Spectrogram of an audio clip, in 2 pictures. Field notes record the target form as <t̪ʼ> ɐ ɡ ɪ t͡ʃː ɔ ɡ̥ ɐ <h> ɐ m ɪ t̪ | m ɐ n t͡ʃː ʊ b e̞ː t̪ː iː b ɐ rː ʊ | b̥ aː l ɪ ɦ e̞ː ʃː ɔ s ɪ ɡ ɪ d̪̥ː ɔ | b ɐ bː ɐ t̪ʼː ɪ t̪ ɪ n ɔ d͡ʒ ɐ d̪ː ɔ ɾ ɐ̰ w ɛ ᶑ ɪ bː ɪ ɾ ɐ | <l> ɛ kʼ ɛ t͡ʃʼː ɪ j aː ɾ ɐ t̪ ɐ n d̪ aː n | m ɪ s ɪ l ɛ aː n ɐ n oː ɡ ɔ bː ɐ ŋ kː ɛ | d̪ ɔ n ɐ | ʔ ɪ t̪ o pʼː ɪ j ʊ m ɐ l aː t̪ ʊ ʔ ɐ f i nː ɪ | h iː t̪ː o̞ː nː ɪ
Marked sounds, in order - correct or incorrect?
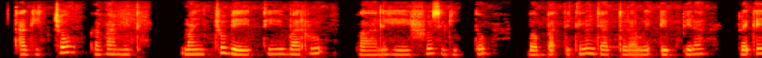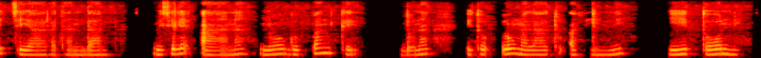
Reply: correct, incorrect, incorrect

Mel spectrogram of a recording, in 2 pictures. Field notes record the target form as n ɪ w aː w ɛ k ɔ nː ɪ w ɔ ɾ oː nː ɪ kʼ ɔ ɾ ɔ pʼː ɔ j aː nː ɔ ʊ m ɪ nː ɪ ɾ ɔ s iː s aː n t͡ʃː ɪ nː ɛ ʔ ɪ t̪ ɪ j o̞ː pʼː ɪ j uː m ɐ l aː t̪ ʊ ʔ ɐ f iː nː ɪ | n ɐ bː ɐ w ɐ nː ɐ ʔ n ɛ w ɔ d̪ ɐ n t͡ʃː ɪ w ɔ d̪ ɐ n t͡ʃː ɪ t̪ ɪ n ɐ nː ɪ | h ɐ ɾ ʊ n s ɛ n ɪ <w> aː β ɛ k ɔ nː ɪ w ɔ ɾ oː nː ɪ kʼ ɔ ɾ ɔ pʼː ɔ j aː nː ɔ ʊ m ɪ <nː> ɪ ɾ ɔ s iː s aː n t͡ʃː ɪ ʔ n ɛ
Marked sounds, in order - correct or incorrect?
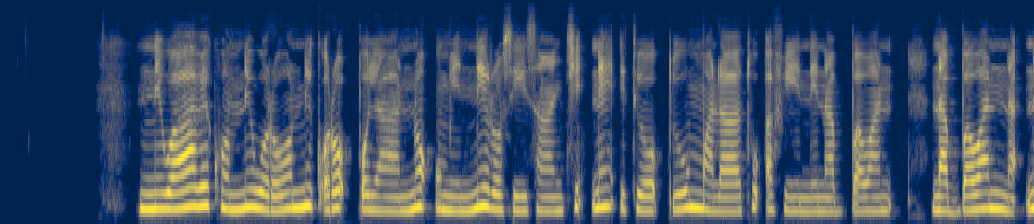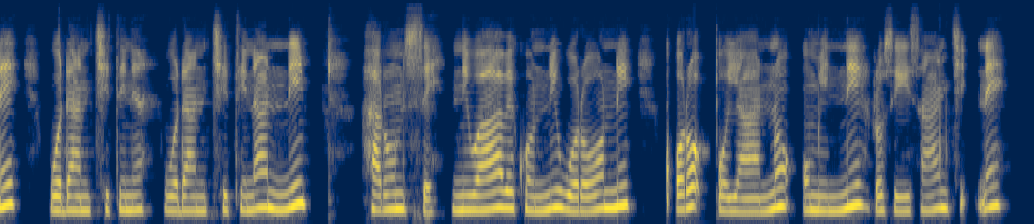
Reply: correct, correct

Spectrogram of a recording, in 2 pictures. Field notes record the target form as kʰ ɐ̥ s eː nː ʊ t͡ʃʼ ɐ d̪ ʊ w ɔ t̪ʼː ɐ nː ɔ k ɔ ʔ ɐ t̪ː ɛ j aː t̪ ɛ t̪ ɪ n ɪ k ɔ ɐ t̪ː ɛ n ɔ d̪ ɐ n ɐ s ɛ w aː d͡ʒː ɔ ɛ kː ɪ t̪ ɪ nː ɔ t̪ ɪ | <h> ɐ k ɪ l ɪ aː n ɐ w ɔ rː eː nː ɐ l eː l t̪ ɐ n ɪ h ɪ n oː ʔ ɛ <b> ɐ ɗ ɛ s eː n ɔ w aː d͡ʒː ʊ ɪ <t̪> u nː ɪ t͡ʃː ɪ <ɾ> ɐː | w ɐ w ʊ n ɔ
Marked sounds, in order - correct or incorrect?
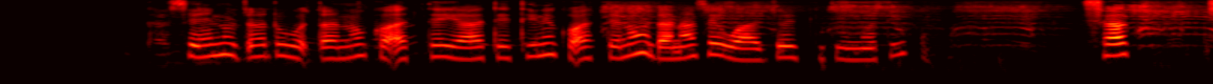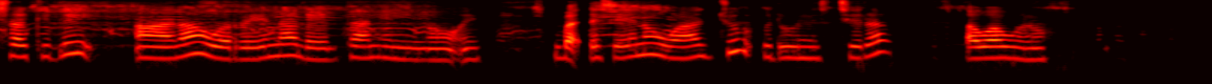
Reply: incorrect, correct, incorrect, correct

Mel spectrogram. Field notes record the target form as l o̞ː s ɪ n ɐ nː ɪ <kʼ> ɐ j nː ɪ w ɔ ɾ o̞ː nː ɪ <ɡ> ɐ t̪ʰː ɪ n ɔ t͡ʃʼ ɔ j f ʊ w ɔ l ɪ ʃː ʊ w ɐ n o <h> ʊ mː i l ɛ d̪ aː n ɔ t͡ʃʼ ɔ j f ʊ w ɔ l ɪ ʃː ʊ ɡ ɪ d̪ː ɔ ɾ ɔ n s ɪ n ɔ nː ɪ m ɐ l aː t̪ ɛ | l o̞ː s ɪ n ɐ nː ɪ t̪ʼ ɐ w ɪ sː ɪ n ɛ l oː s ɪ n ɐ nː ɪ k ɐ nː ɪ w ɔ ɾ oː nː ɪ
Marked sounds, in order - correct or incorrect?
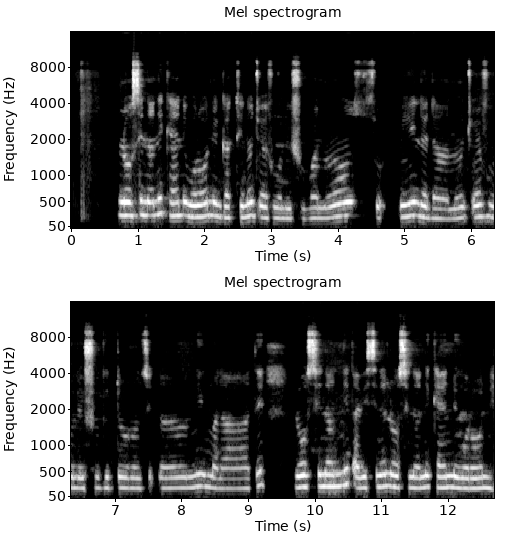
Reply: incorrect, correct, incorrect

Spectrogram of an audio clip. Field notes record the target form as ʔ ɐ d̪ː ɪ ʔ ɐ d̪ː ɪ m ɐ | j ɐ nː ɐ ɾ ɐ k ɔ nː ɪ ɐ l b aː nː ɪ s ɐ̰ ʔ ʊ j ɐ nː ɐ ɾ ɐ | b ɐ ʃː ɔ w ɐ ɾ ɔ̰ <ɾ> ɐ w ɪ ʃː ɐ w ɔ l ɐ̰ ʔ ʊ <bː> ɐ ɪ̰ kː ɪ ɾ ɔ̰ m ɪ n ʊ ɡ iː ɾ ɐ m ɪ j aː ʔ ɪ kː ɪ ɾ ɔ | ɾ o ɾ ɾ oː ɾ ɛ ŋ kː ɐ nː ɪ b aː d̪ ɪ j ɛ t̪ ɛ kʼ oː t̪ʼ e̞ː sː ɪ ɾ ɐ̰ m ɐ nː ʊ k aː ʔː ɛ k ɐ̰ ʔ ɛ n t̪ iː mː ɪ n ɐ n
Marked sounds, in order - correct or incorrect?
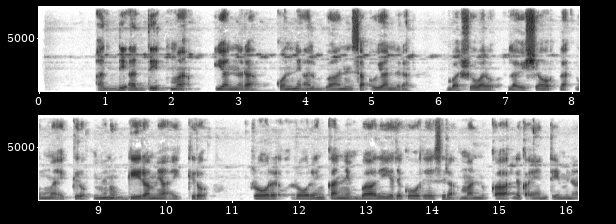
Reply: incorrect, incorrect

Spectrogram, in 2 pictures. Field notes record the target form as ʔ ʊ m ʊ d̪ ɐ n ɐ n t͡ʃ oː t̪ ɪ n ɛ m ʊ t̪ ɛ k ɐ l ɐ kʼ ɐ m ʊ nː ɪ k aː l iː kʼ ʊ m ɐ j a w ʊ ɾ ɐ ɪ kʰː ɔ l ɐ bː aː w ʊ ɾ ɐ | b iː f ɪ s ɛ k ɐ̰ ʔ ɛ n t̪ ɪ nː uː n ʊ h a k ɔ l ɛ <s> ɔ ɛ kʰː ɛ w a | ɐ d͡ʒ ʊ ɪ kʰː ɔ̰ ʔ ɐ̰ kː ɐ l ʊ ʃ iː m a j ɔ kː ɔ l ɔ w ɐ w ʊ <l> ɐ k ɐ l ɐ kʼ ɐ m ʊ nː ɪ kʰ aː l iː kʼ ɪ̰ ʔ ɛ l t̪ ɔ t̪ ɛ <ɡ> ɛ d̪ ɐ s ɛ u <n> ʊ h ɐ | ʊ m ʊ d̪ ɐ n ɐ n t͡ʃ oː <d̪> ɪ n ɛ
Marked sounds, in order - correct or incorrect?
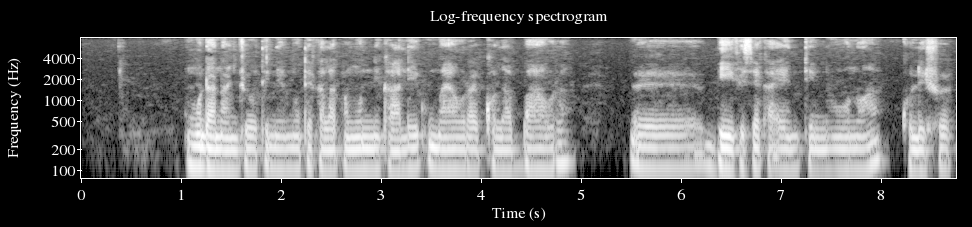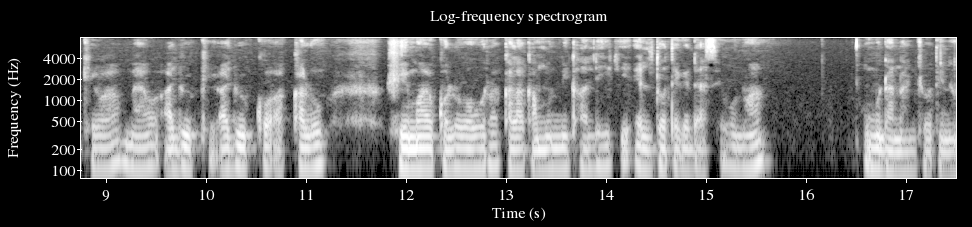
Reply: incorrect, incorrect, correct, correct, incorrect

